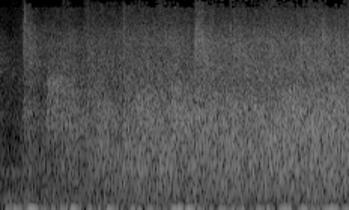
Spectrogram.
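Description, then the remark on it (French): A concert audience claps together to thank a priest, a dense, steady wash of applause that swells slightly after the first second and holds strong to the end, with no talking over it. “je voudrais qu'il vienne à mes côtés, qu'on l'applaudisse bien fort.”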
